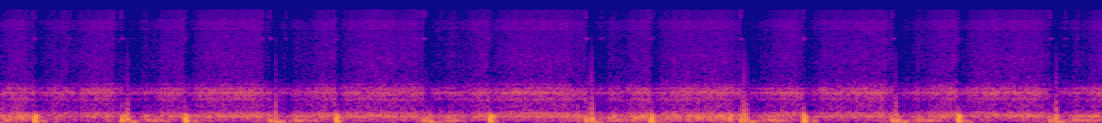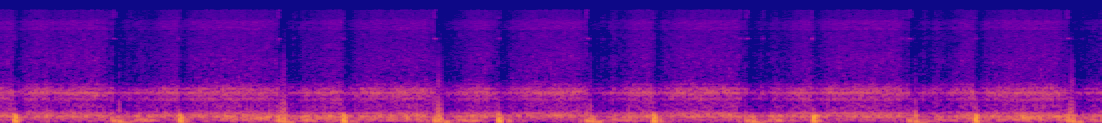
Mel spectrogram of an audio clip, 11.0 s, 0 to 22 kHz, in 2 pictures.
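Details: Own heartbeat through a stethoscope, at times breath-holding or raising the rate during a game, stomach digesting after lunch: steady low thumps at about 78 a minute over a steady hum; normal adult heart sounds.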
